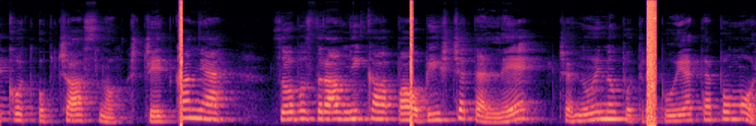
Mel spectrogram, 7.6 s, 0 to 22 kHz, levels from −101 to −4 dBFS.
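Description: Loud cracks hit at 1.79 and 4.10 s, and, after "če nujno", a burst of digital noise at 6.46 s: an uninitialised buffer, where leftover memory played as samples in blocks fitting 1024 and 4096 samples.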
